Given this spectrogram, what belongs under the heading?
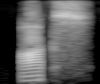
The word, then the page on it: ox: American English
